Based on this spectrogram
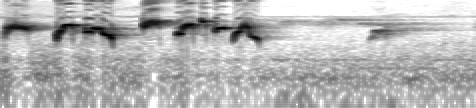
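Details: Chào mào, the red-whiskered bulbul, sings a morning 'ché' training song: a short opening note, then a rolling phrase of bright, slurred whistles, and a faint trailing note.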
